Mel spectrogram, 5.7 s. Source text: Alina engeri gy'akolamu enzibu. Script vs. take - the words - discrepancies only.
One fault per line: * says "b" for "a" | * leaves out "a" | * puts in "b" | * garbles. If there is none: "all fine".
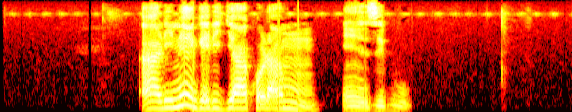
all fine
